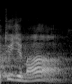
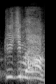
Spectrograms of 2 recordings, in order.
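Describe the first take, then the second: First: Said in the usual way. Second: Higher, louder mock scold; mom's shout. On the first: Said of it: "그래요". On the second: Pastor imitating a mom yelling at her running child. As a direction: bark the order at a running child. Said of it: "근데 엄마는 그래요".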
